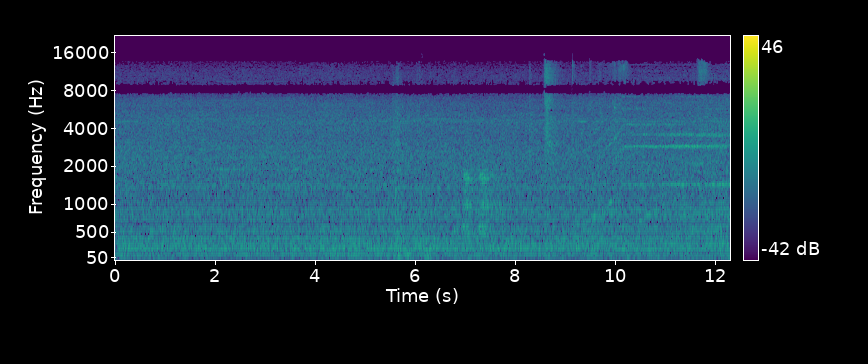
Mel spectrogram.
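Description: A light rail train rumbles steadily alongside.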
